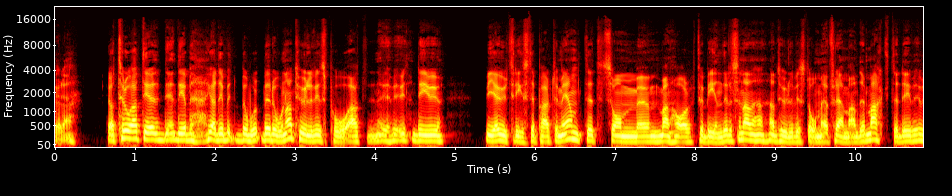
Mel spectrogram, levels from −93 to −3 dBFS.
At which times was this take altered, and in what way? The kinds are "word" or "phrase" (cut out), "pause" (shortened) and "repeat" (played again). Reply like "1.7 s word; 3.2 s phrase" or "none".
none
